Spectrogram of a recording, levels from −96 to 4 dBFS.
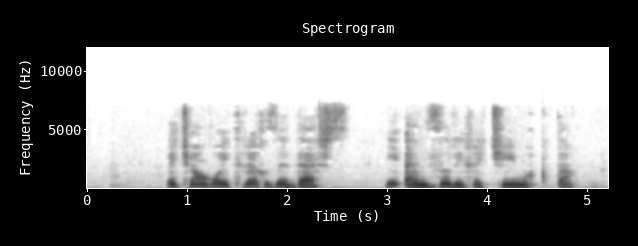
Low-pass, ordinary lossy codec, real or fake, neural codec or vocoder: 7.2 kHz; AAC, 32 kbps; real; none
